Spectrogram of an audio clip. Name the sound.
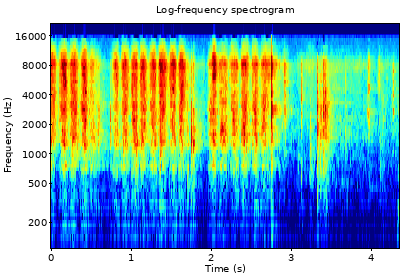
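sanding wooden gun ports of Black Pearl model ship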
